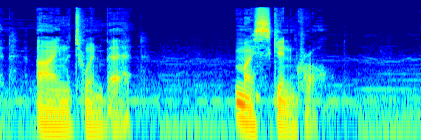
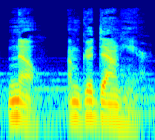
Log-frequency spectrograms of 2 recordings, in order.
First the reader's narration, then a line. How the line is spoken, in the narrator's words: I said firmly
